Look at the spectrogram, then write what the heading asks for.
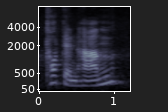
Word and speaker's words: Tottenham: Valencia beat Liverpool to new yay fantastic okay Tottenham Tottenham no problem with Tottenham five Nils it's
